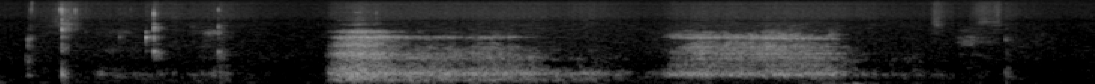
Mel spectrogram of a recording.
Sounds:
Sigh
